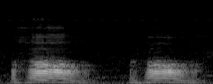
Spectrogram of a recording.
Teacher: This sound is usually described as a voiceless glottal. The glottis is the space between the vocal folds in the larynx.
